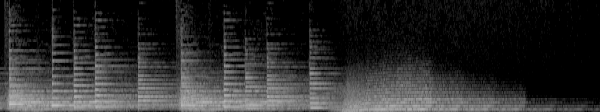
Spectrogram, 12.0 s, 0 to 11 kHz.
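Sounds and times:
low rumble: 6.8s - 11.0s
siren-like tone: 6.8s - 11.0s.

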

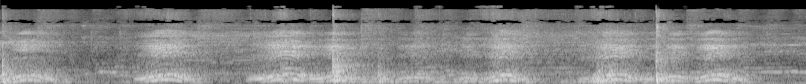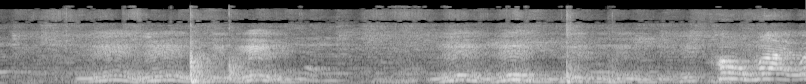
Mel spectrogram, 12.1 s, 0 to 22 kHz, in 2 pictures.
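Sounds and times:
boy humming: 1.0s - 5.7s, 6.6s - 8.6s, 9.2s - 11.4s.

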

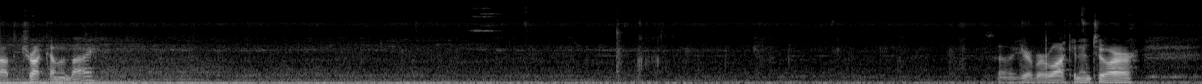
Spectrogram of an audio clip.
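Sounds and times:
truck engine rumble: 0.0s - 12.0s.

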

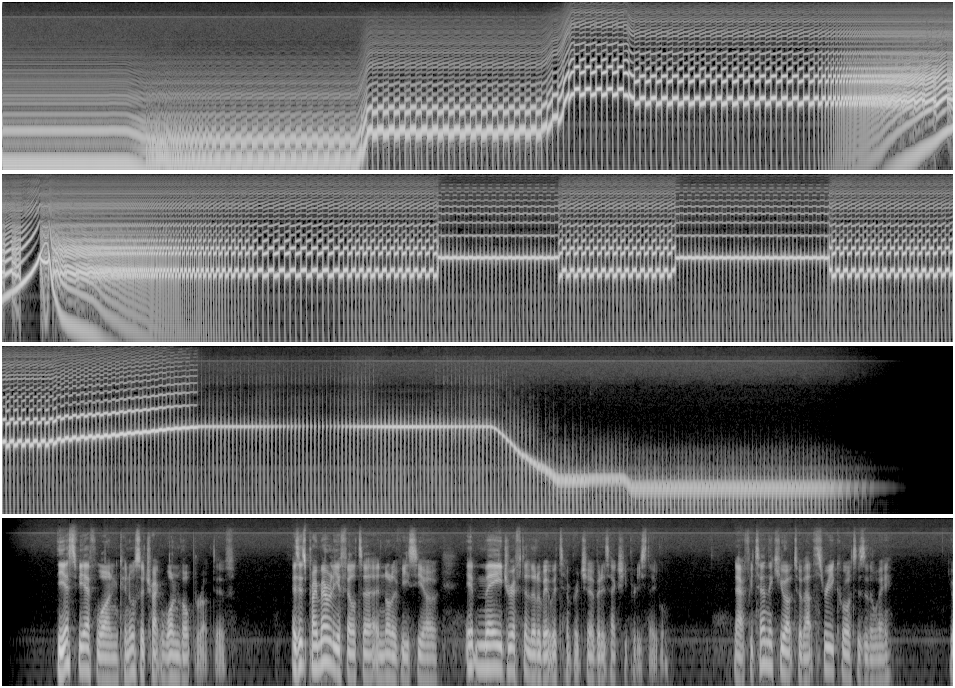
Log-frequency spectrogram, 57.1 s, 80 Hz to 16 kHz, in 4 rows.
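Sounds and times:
buzzy synth tone: 0.0s - 41.5s.

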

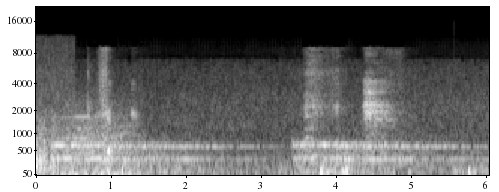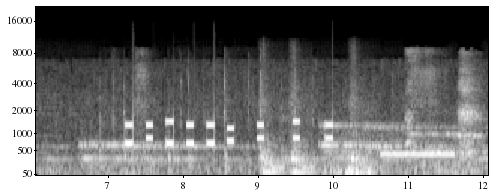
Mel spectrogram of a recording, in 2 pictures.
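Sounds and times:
soft background music: 0.0s - 12.0s
two-tone keypad beeps: 7.2s - 8.7s.

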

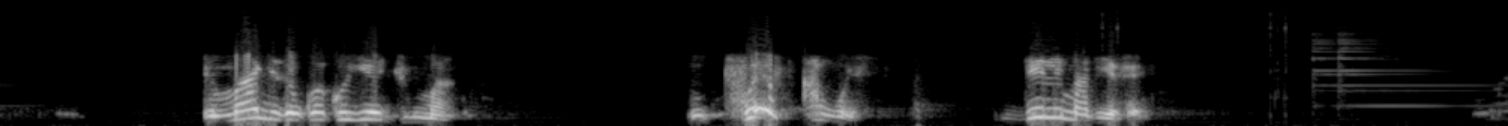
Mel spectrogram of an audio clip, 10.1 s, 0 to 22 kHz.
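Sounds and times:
faint bell-like chime: 8.7s - 10.0s.

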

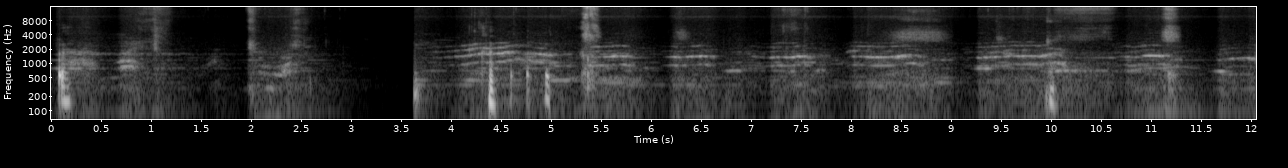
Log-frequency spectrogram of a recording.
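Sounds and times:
baby monkey crying: 4.1s - 11.4s.

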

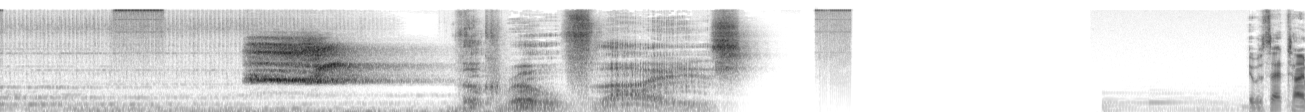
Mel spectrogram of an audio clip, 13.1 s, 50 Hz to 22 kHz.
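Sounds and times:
low dark music drone: 0.0s - 5.8s
harsh shriek: 2.4s - 4.5s.

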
